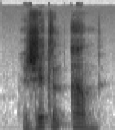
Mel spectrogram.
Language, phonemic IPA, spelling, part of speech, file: Dutch, /ˈzɪtə(n) ˈan/, zitten aan, verb, Nl-zitten aan.ogg
- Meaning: inflection of aanzitten: 1. plural present indicative 2. plural present subjunctive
